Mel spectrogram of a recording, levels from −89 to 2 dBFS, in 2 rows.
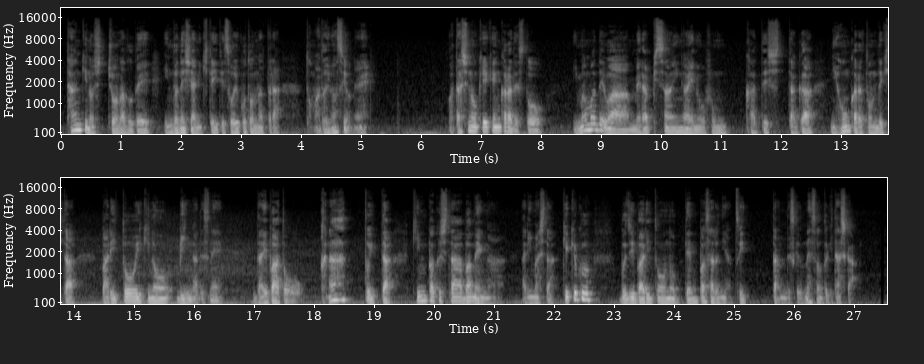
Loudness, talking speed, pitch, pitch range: -32 LUFS, 300 characters per minute, 95 Hz, 85-115 Hz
